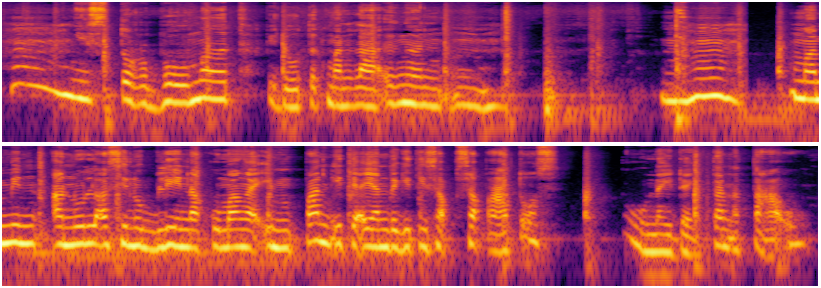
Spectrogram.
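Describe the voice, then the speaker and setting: A woman's voice: medium pitch, expressive, takes it slowly, noisy background. A woman acting the part of a forgetful, busy housewife in a homemade comedy skit, exasperated and muttering to herself.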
